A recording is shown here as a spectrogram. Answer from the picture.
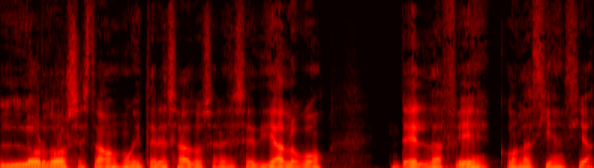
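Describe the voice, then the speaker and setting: Recorded very cleanly against a silent background, a man with a very deep, low voice speaks fairly slowly, his intonation fairly even. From Spain, La Mancha (Valdepeñas, Ciudad Real). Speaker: priest and university rector. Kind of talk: radio interview. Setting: radio studio.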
